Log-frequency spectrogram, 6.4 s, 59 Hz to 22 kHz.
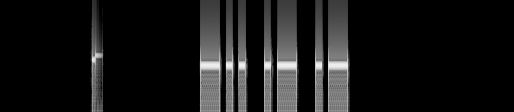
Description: Morse code, heard as a keyed tone, about 15 wpm, 700 Hz. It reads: DAA
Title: All Cut Numbers - 3-Digit 15wpm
